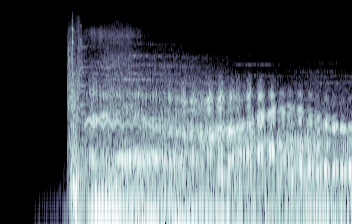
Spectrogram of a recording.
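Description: A spaceship engine rumbles and hums.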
